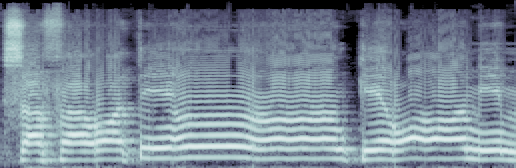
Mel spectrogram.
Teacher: اخفا بھی کریں گے کیونکہ یہاں تا کے نیچے تنوین ہے، تنوین کے بعد کاف آ رہا ہے تو اس میں اخفا کا قاعدہ یہاں پر ہو رہا ہے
